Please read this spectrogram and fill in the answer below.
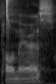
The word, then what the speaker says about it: Palmeiras: Palmeiras.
